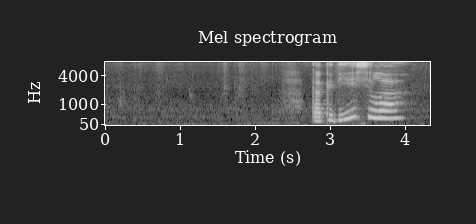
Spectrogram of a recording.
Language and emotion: Russian, positive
